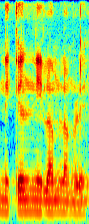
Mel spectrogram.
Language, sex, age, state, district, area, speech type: Goan Konkani, male, 18-30, Goa, Bardez, urban, spontaneous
